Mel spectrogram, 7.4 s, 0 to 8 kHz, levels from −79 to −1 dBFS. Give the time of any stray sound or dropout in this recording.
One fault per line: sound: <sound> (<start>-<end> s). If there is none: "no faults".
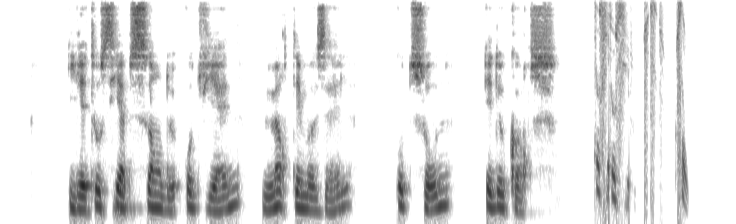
sound: chirp (5.9-6.9 s)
